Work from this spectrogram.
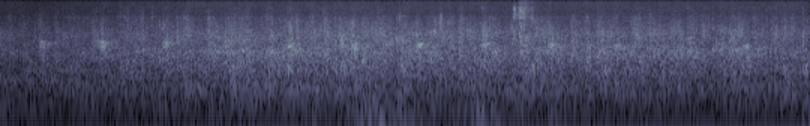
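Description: A church congregation applauds through a Quechua-language service, a steady dense wash of clapping that fills the whole stretch without a break, loud and even like rain on a roof.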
